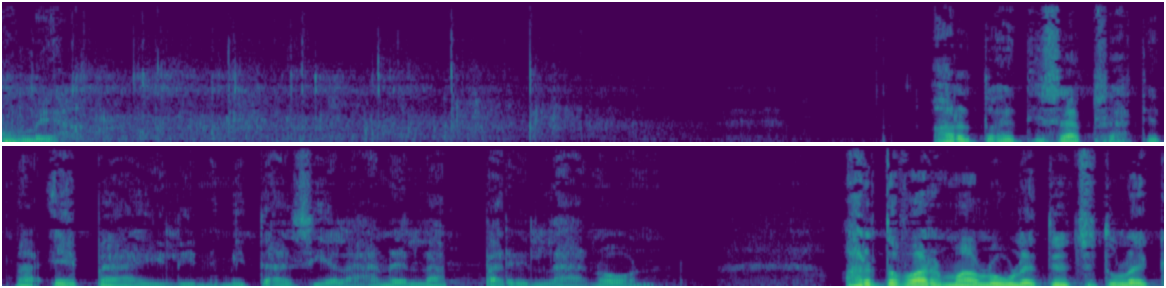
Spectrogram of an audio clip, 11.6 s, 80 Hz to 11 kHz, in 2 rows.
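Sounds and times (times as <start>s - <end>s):
small group applauding: 0.0s - 3.6s
speech: 4.7s - 9.2s, 10.0s - 11.6s.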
